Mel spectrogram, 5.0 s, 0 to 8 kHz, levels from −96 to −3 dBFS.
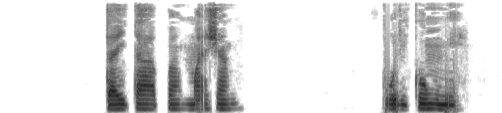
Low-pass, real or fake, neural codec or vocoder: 7.2 kHz; real; none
